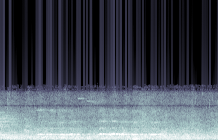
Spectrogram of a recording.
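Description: Dog-show hall din: many dogs barking and yipping over steady crowd chatter, with a level high whine held for about two and a half seconds in the middle.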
